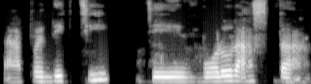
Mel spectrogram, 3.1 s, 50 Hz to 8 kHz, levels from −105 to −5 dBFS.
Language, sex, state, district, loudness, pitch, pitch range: Bengali, female, West Bengal, North 24 Parganas, -15 LUFS, 165 Hz, 155-175 Hz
